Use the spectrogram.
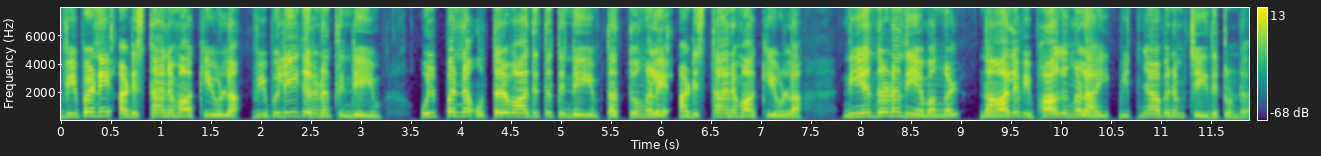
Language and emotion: Malayalam, neutral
